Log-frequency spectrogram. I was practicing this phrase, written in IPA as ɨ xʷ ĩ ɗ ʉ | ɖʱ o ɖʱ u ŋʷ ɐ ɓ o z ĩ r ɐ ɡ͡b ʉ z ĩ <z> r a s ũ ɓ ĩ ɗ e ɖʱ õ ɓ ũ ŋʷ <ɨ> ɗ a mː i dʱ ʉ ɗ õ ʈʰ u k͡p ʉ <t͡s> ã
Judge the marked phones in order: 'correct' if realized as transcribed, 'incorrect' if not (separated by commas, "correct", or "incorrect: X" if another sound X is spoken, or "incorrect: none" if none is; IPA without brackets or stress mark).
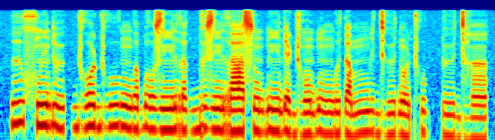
incorrect: none, correct, incorrect: dʱ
